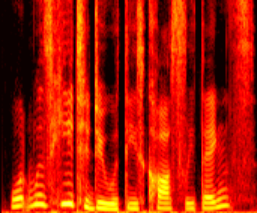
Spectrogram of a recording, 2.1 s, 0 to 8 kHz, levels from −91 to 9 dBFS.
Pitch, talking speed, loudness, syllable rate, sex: 250 Hz, 250 wpm, -16 LUFS, 5.5 syllables/s, female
